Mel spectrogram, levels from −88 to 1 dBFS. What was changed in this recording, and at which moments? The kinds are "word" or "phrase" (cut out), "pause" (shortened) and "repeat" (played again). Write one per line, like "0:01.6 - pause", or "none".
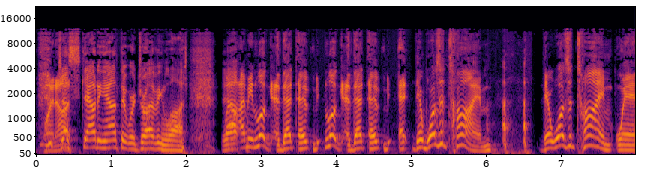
0:01.7 - phrase
0:03.9 - repeat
